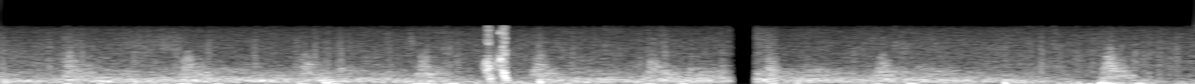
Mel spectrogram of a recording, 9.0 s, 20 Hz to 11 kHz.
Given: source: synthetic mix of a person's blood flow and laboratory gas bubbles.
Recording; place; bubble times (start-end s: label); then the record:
Doppler ultrasound of blood flow; subclavian vein
3.62-3.83 s: bubbles
From the record:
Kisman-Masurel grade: 113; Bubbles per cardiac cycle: 1 to 2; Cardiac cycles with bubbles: 1 to 10%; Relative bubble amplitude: loud (0.450 to 0.775); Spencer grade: 1 (occasional bubble signal discernible with the cardiac motion signal, with majority of cardiac periods free of bubbles); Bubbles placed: anywhere in the cardiac cycle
